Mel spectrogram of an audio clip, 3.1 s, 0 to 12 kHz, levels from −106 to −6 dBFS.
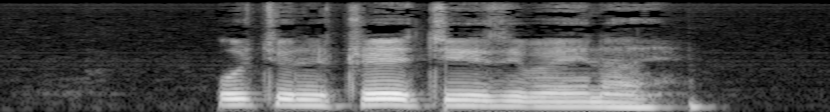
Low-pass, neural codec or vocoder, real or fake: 10.8 kHz; none; real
